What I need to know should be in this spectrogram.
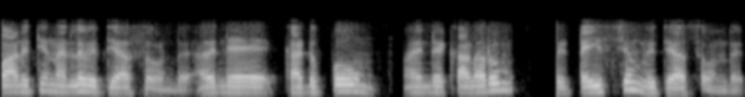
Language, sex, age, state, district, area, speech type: Malayalam, male, 18-30, Kerala, Idukki, rural, conversation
